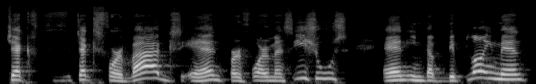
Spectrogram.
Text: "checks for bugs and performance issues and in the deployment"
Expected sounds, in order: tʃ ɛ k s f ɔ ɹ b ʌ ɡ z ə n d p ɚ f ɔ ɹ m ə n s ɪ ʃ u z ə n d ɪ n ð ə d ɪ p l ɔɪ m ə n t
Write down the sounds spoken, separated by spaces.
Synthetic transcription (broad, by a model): tʃ ɛ k s f ɔ ɹ b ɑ ɡ s ə n d p ɚ f ɔ ɹ m ə n s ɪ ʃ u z ə n d ɪ n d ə d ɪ p l ɔɪ m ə n t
